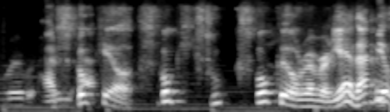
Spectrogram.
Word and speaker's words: Schuylkill: Scooterville River? Schuylkill River.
